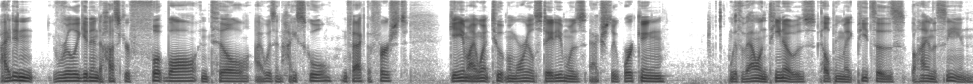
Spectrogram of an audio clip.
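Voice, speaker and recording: A normal speaking voice with an American accent, fairly even intonation and a moderate pace. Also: man. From Nebraska, US Midwest. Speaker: sports writer. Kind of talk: casual interview.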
